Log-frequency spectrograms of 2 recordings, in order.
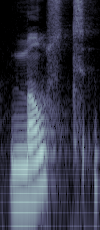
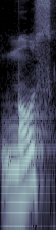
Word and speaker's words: most: most convenient. 여기 연음이 most convenient 되겠죠? t 발음 없습니다. 자음 부딪혀서 앞자음 contraction 되었죠?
